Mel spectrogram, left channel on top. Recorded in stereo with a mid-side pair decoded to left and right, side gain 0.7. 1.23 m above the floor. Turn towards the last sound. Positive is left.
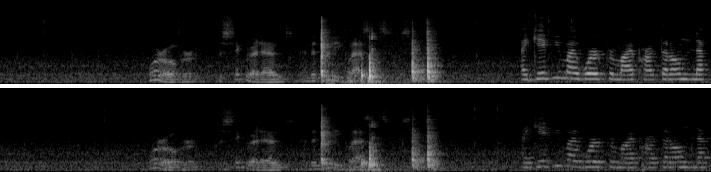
turn(degrees=65)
